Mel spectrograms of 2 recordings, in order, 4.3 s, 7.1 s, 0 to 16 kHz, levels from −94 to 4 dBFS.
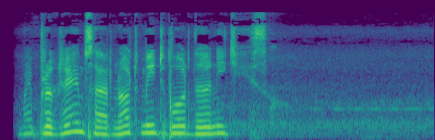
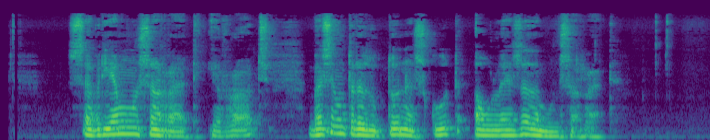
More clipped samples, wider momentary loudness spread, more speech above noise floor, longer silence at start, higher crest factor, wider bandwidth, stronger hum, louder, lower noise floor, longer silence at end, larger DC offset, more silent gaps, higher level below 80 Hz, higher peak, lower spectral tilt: neither; second, 8 LU vs 11 LU; second, 24 dB vs 39 dB; second, 0.2 s vs 0.7 s; about the same, 18 dB vs 16 dB; about the same, 11.5 kHz vs 11.5 kHz; neither; about the same, -18 LUFS vs -20 LUFS; second, -42 dBFS vs -59 dBFS; second, 0.1 s vs 1 s; neither; neither; about the same, -48 dBFS vs -50 dBFS; about the same, -2 dBFS vs -4 dBFS; second, -4 dB/octave vs -5.5 dB/octave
